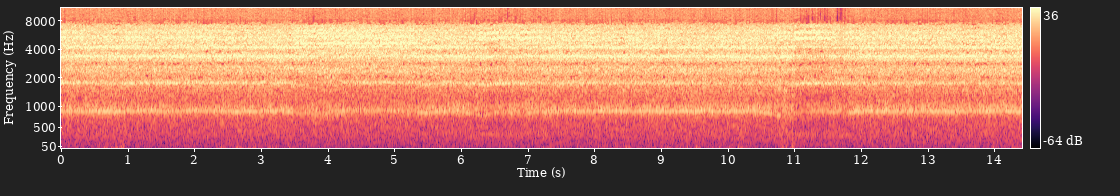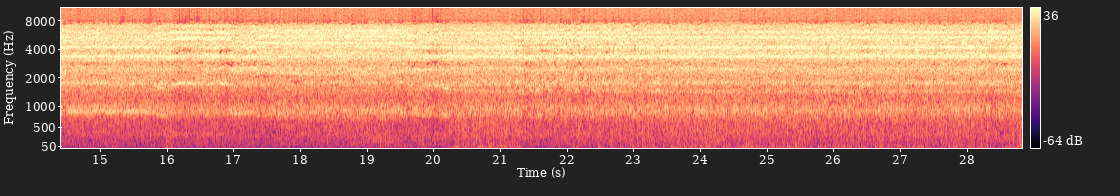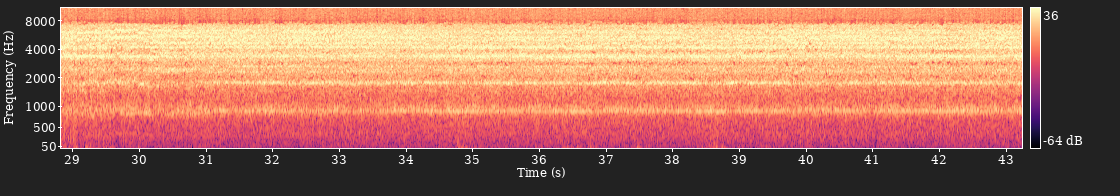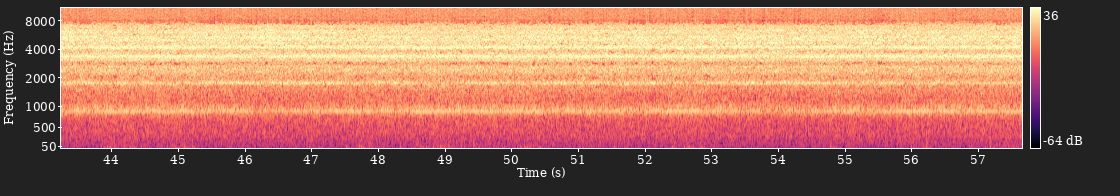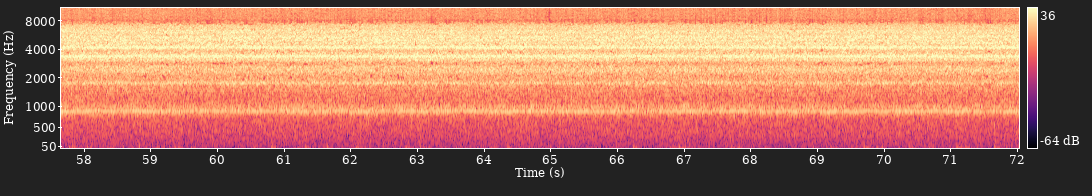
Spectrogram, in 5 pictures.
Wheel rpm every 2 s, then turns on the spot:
230, 230, 230, 230, 230, 230, 230, 230, 220, 210, 210, 210, 210, 210, 210, 230, 240, 230, 230, 230, 230, 230, 230, 230, 230, 230, 230, 240, 230, 240, 230, 240, 230, 240, 230, 230.
none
